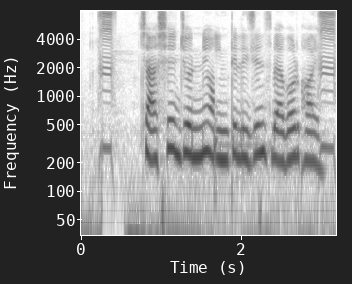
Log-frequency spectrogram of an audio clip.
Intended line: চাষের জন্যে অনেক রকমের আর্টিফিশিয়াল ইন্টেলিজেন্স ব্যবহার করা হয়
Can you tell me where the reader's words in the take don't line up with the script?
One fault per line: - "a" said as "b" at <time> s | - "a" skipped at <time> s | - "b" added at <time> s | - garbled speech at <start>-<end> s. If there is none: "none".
- "অনেক রকমের আর্টিফিশিয়াল" skipped at 1.6 s
- "করা" skipped at 2.7 s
